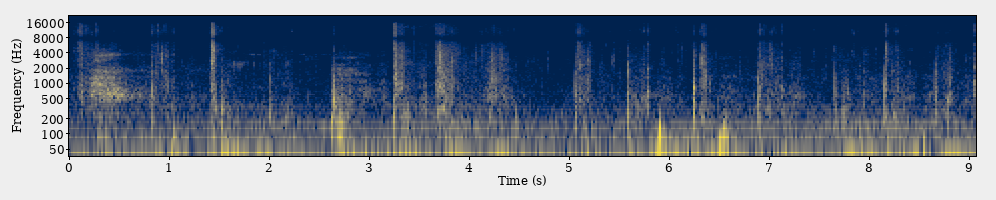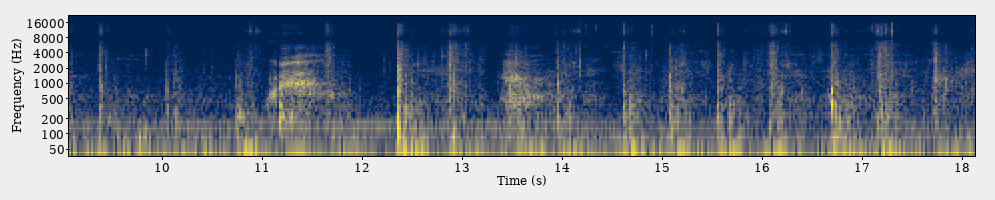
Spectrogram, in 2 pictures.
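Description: Footsteps of a hiker walking downhill on a dirt trail covered with fallen leaves: a steady run of irregular steps.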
